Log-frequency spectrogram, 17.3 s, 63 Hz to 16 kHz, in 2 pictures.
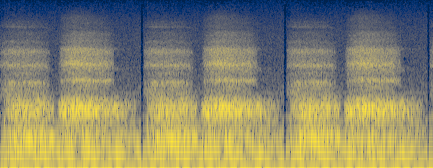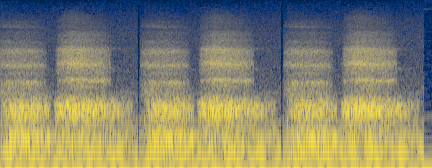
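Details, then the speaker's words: Cavernous bronchial breath sounds over a cavity: low-pitched, hollow bronchial breathing with prolonged expiration and a gap between inspiration and expiration, about 20 breaths a minute. "Cavernous type of bronchial breath sounds heard over a cavity. Note the low pitch of the bronchial sounds. Also note the prolonged expiration and the gap between inspiration and expiration."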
